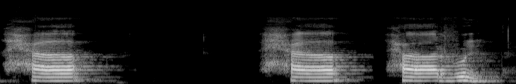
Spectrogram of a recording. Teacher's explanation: یہ حرف نکلے گا حلق کے اندر سے، جس طرح ٹھنڈا پانی پینے کے بعد سانس لیتے ہیں نا ٹھنڈی، اسی طرح یہ حرف نکالنا ہے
